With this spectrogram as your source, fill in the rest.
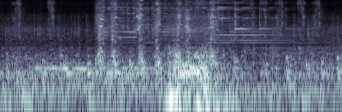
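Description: Sharp swishing hits ring out in quick bursts.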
